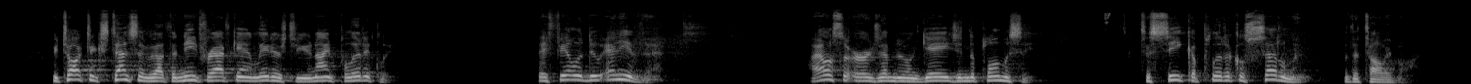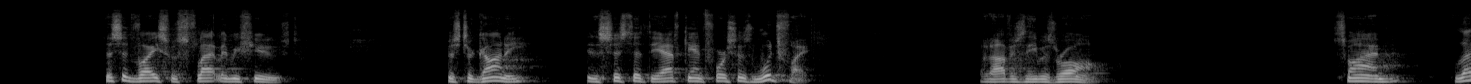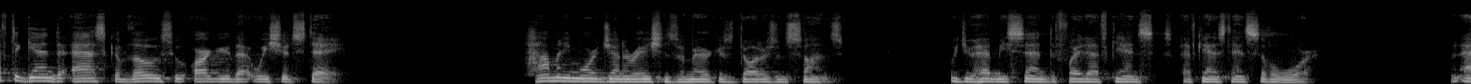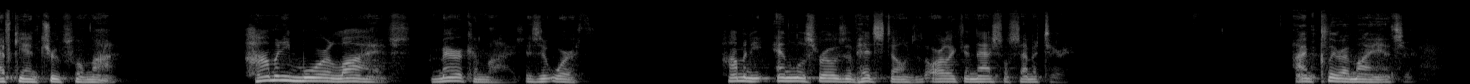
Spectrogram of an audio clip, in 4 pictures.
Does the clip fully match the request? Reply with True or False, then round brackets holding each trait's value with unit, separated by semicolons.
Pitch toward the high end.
False (135 Hz)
